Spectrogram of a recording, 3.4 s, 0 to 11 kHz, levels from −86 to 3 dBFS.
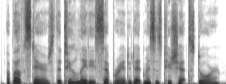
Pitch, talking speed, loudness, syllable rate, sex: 195 Hz, 175 wpm, -18 LUFS, 5.5 syllables/s, female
